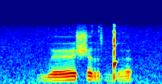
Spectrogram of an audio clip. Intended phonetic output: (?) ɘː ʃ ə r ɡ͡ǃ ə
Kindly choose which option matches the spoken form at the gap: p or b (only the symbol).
b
